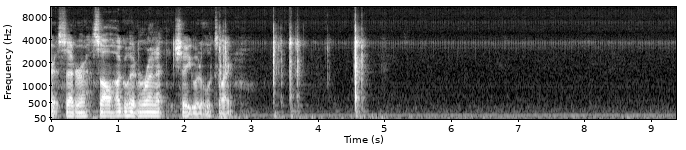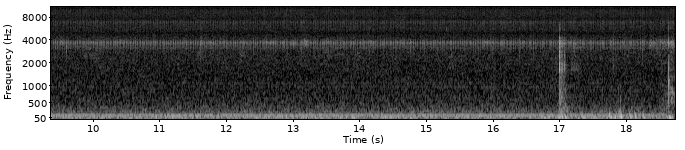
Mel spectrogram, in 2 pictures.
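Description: An old monitor hums with a faint, steady high whine.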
